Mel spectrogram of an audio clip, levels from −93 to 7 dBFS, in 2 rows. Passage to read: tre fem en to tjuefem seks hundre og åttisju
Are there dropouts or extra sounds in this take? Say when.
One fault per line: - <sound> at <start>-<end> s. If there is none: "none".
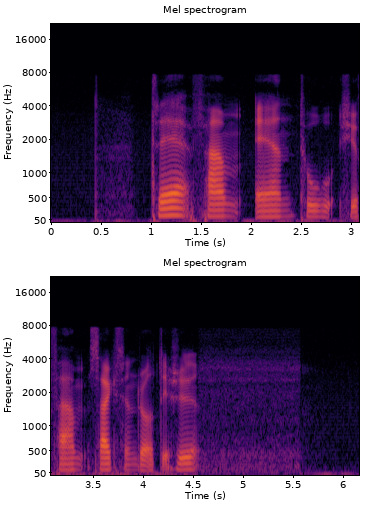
none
